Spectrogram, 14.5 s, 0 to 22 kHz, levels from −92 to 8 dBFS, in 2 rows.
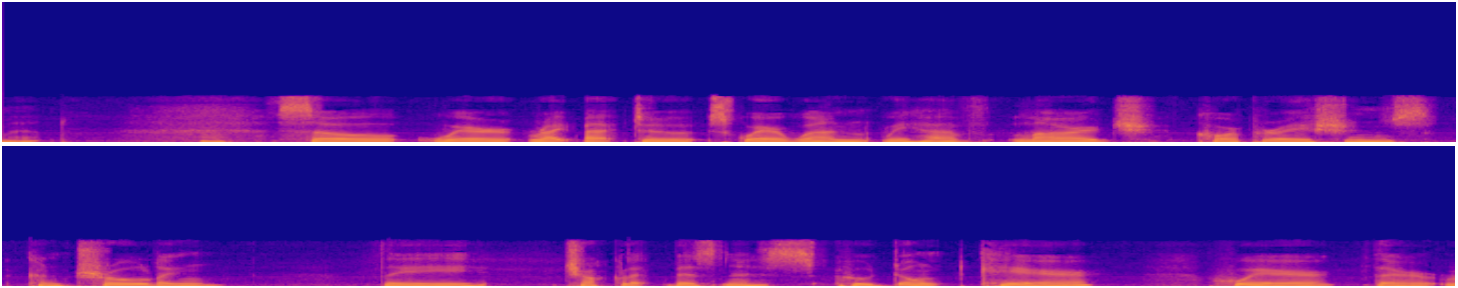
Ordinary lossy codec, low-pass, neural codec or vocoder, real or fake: AAC, 32 kbps; 7.2 kHz; none; real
